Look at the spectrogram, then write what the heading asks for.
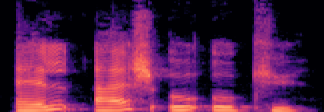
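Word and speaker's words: L.H.O.O.Q.: bas de cette reproduction des lettres qu'il faut prononcer à haute voix pour en comprendre le sens l h ou au cul lhooq je sais pas vous mais moi j'adore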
